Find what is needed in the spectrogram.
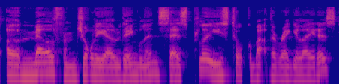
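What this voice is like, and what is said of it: Attempted British accent. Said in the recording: “I don't know that she sounds anything like that. I don't know that that's a British accent or whatever the hell it is”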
